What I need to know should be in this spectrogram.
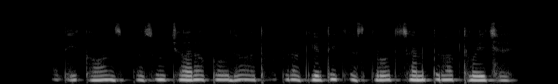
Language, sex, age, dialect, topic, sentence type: Maithili, male, 18-24, Eastern / Thethi, agriculture, statement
